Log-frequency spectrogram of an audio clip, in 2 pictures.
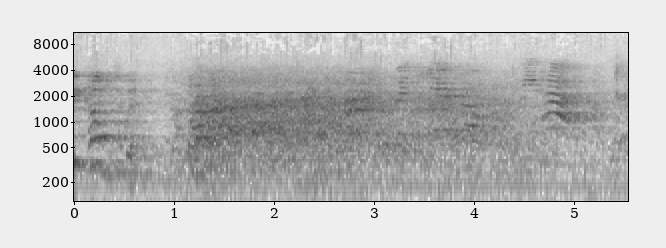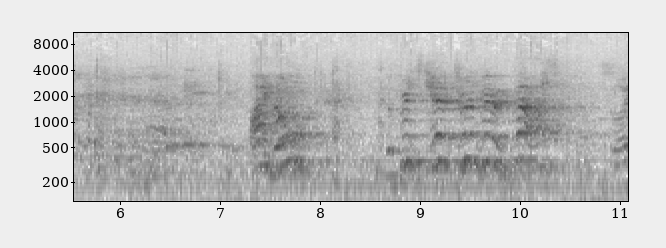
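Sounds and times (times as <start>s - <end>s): theatre audience crowd noise: 0.0s - 11.0s.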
